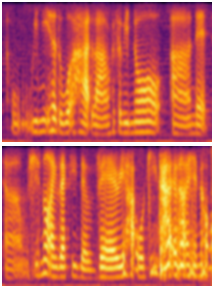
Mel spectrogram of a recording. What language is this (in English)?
English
